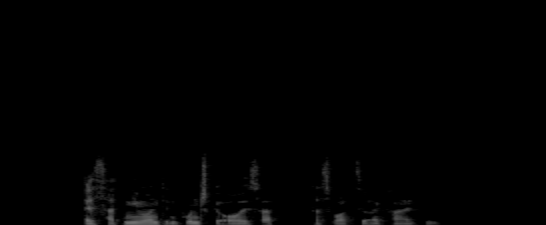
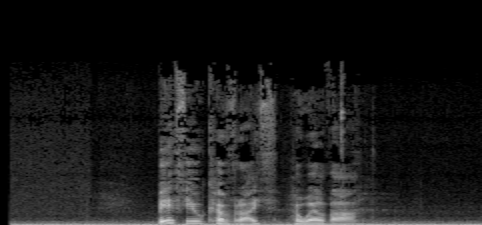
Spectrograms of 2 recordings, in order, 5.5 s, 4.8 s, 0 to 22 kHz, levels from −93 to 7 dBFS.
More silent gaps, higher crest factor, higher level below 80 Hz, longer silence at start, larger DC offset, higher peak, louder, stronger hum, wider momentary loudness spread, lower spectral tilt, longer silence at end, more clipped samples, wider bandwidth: first, 2.80-3.12 s, 4.20-4.26 s vs none; about the same, 24 dB vs 20 dB; second, under -90 dBFS vs -30 dBFS; first, 0.85 s vs 0.1 s; neither; second, -36 dBFS vs -4 dBFS; second, -59 LUFS vs -24 LUFS; neither; second, 12 LU vs 15 LU; second, -4.5 dB/octave vs -6 dB/octave; first, 1.1 s vs 0 s; neither; second, 7.4 kHz vs 16 kHz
